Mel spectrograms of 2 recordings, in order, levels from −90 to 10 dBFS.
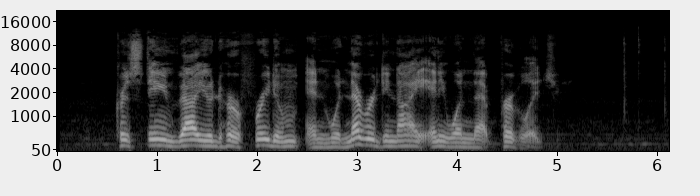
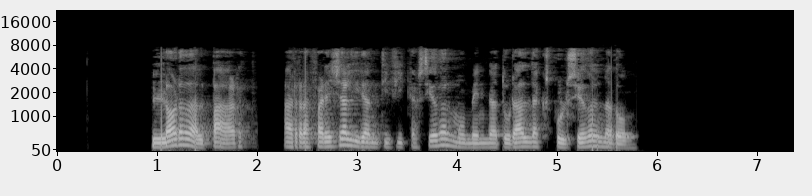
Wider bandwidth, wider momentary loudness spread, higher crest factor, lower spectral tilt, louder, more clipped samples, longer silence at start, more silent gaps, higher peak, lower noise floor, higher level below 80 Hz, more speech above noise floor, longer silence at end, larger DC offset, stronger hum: first, 11.5 kHz vs 7.8 kHz; about the same, 9 LU vs 10 LU; about the same, 18 dB vs 20 dB; about the same, -5 dB/octave vs -4.5 dB/octave; second, -30 LUFS vs -22 LUFS; neither; second, 0.65 s vs 0.95 s; second, none vs 2.02-2.26 s; second, -12 dBFS vs -4 dBFS; second, -71 dBFS vs under -90 dBFS; second, -72 dBFS vs -56 dBFS; second, 41 dB vs over 69 dB; second, 1.15 s vs 1.6 s; neither; neither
